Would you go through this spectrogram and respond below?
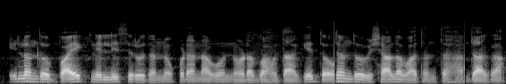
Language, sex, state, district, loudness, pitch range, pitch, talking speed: Kannada, male, Karnataka, Shimoga, -19 LUFS, 105-110 Hz, 105 Hz, 105 wpm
